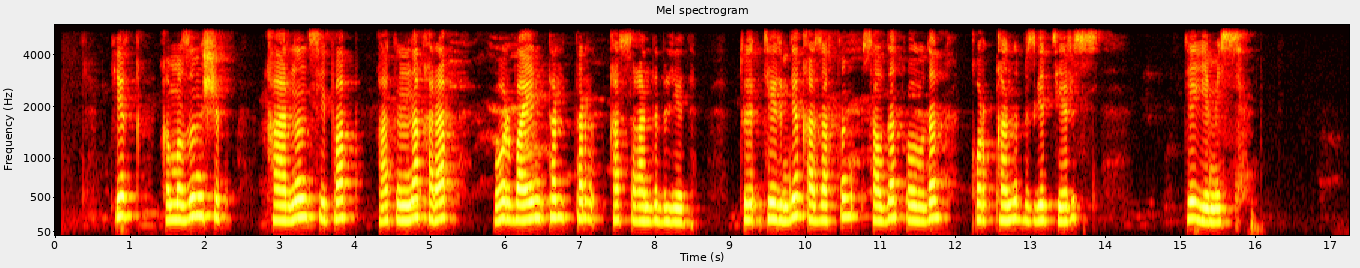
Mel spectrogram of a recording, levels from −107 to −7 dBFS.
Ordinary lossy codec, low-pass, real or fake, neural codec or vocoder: none; 5.4 kHz; real; none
